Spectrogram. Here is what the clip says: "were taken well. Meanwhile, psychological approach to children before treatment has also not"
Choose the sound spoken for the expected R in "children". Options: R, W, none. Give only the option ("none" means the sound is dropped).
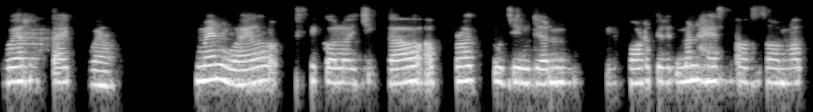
none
